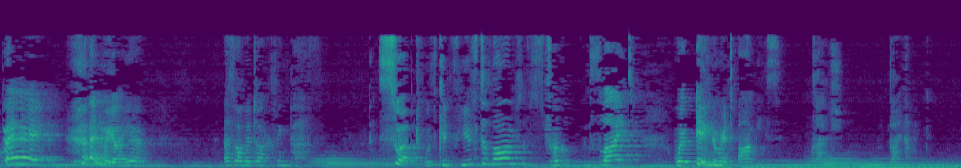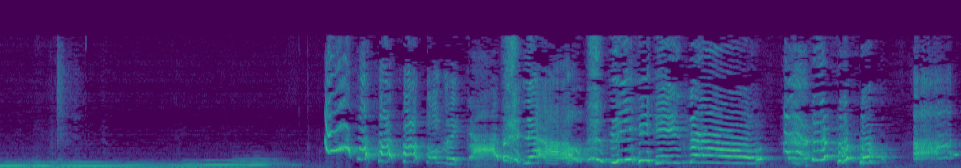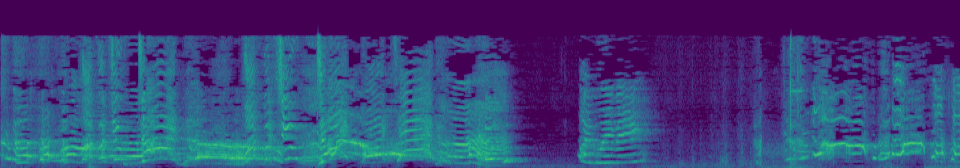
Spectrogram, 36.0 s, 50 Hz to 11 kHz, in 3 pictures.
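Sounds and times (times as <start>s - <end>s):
person screaming: 24.8s - 30.4s.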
